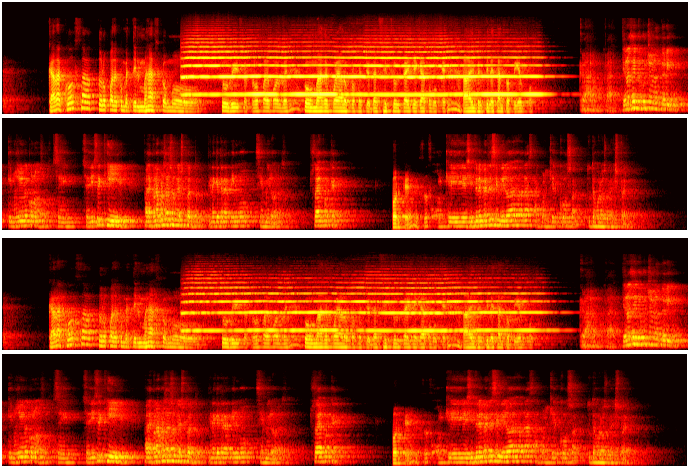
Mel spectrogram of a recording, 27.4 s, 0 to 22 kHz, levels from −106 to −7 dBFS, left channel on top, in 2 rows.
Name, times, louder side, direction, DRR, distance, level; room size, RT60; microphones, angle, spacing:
voice 1, 0.9-4.0 4.4-10.4 21.5-22.2, left 5 dB, 85° left, 9 dB, 0.4 m, -35 dB
Trumpet, 3.6-10.9, left 6 dB, 65° left, 0.9 m, -26 dB
voice 2, 11.5-13.5 13.8-15.1 15.3-16.2 16.6-19.3 19.9-20.4 22.3-26.3, equal, 35° left, 0 dB, 1.7 m, -40 dB
13.5 x 12.5 x 3.0 m, 1.4 s
head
